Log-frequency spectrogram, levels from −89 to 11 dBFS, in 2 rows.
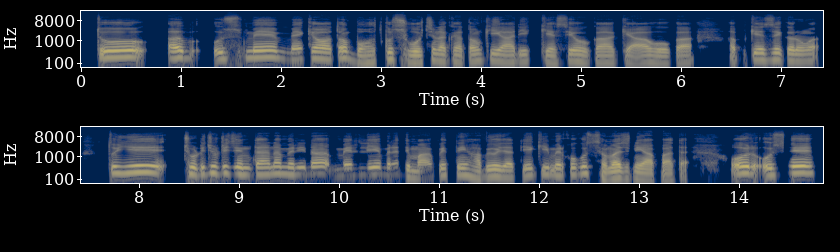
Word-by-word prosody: तो 185 Hz, +1 st, +5 dB, 0.2 s
अब 175 Hz, +1 st, +4 dB, 0.2 s
उसमें 180 Hz, +4 st, +1 dB
मैं 150 Hz, +1 st, +1 dB
क्या 170 Hz, -, +3 dB
होता 155 Hz, -2 st, +3 dB
हूँ 175 Hz, -, +2 dB
बहुत 115 Hz, +1 st, -4 dB
कुछ 155 Hz, -, 0 dB
सोचना 115 Hz, +3 st, -1 dB
चाहता 120 Hz, -1 st, -3 dB
हूँ 130 Hz, -, -3 dB
कि 130 Hz, -1 st, -2 dB
यार 115 Hz, 0 st, -2 dB
ये 125 Hz, -, -5 dB
कैसे 115 Hz, +3 st, -4 dB
होगा? 115 Hz, -2 st, -1 dB
क्या -, -, -2 dB
होगा? 110 Hz, -2 st, -2 dB, 0.4 s
अब -, -, -3 dB
कैसे 145 Hz, 0 st, 0 dB
करूँगा? 130 Hz, 0 st, 0 dB, 0.4 s
तो 190 Hz, -, +1 dB
ये 200 Hz, +1 st, +4 dB, 0.2 s
छोटी-छोटी 180 Hz, +2 st, 0 dB
चिंता 170 Hz, -2 st, +1 dB
है 170 Hz, -, +1 dB
ना 185 Hz, +1 st, +1 dB
मेरी 170 Hz, -1 st, -2 dB
ना -, -, +5 dB, 0.3 s
मेरे 155 Hz, +1 st, -3 dB
लिए 170 Hz, +1 st, +1 dB
मेरे 165 Hz, -, -3 dB
दिमाग 115 Hz, -3 st, -2 dB
पे 150 Hz, -, -1 dB
इतनी 155 Hz, 0 st, -4 dB
हावी 130 Hz, -2 st, -4 dB
हो 140 Hz, -, +3 dB
जाती 125 Hz, +2 st, -2 dB
है 150 Hz, -, -1 dB
कि 170 Hz, -, -3 dB
मेरे 150 Hz, -, 0 dB
को 165 Hz, -, -1 dB
कुछ 185 Hz, +2 st, -3 dB
समझ 115 Hz, +1 st, +3 dB
नहीं 105 Hz, -, +1 dB
आ 95 Hz, -, +2 dB
पाता 90 Hz, -1 st, -4 dB
है -, -, -6 dB
और 190 Hz, 0 st, +7 dB, 0.2 s
उसे 195 Hz, +5 st, +5 dB
150 Hz, 205 wpm, -24 LUFS, 120-175 Hz, 0.4 s, और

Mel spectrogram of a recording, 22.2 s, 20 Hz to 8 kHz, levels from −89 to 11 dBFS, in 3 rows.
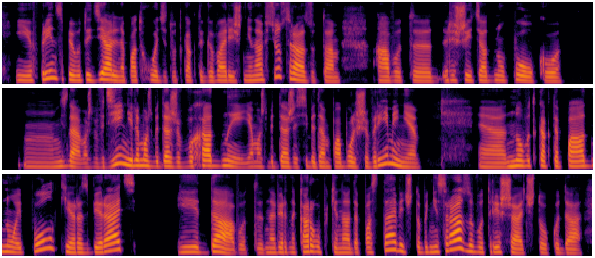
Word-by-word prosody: И, 175 Hz, -1 st, -3 dB
в 170 Hz, -, -9 dB
принципе, 220 Hz, -3 st, +1 dB
вот 170 Hz, +1 st, -4 dB
идеально 185 Hz, -3 st, +3 dB
подходит, 165 Hz, -2 st, -5 dB
вот, 155 Hz, -, -15 dB
как 160 Hz, -3 st, -5 dB
ты 165 Hz, -, -9 dB
говоришь: 160 Hz, 0 st, -2 dB
не 165 Hz, -1 st, -5 dB
на 180 Hz, +2 st, +1 dB
всю 300 Hz, +11 st, -3 dB
сразу, 180 Hz, -, +2 dB
там, 145 Hz, -2 st, -2 dB, 0.5 s
а 160 Hz, -1 st, +2 dB
вот, 155 Hz, -2 st, -8 dB
э, 155 Hz, -2 st, -2 dB
решить, 170 Hz, 0 st, -2 dB
1 165 Hz, +1 st, -2 dB
полку, 150 Hz, -4 st, 0 dB, 0.7 s
м, 160 Hz, -1 st, -9 dB
не 175 Hz, -, -2 dB
знаю, 165 Hz, -4 st, +2 dB
может 145 Hz, +1 st, -9 dB
быть, 150 Hz, -, -15 dB
в -, -, -7 dB
день, 240 Hz, -, +2 dB
или, 200 Hz, -1 st, +5 dB
может 195 Hz, -3 st, +2 dB
быть, 170 Hz, -1 st, -6 dB
даже 170 Hz, -2 st, +3 dB
в 155 Hz, -, -19 dB
выходные. 185 Hz, -1 st, +2 dB
Я, 160 Hz, +2 st, -5 dB
может 165 Hz, -1 st, -8 dB
быть, 165 Hz, 0 st, -12 dB
даже 160 Hz, -2 st, 0 dB
себе 165 Hz, +2 st, -4 dB
дам 160 Hz, -1 st, -1 dB
побольше 160 Hz, 0 st, -1 dB
времени, 175 Hz, -, 0 dB, 0.7 s
э, 150 Hz, -1 st, -2 dB
но 185 Hz, +4 st, +3 dB
вот 185 Hz, 0 st, -5 dB
как-то 175 Hz, -2 st, 0 dB
по 180 Hz, -1 st, +5 dB
1 185 Hz, -2 st, 0 dB
полке 275 Hz, -, +1 dB
разбирать. 175 Hz, -, +3 dB, 0.5 s
И, 185 Hz, 0 st, 0 dB
да, 165 Hz, -3 st, +5 dB
вот, 145 Hz, 0 st, -10 dB
наверно, 165 Hz, +2 st, -4 dB
коробки 190 Hz, -1 st, 0 dB
надо 165 Hz, 0 st, -2 dB
поставить, 220 Hz, +6 st, +1 dB
чтобы 180 Hz, 0 st, -5 dB
не 185 Hz, +1 st, -1 dB
сразу 255 Hz, -, +6 dB
вот 175 Hz, -3 st, -5 dB
решать, 170 Hz, -5 st, +1 dB
что 160 Hz, -3 st, -4 dB
куда, 145 Hz, -2 st, -2 dB
170 Hz, 175 wpm, -21 LUFS, 155-185 Hz, 0.7 s, сразу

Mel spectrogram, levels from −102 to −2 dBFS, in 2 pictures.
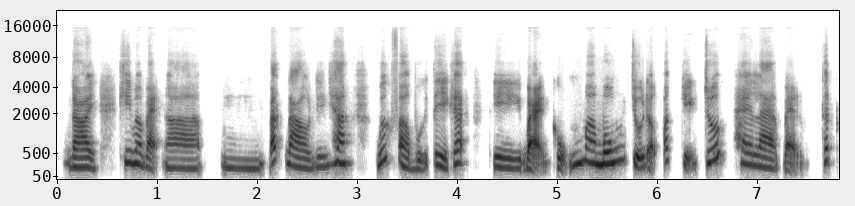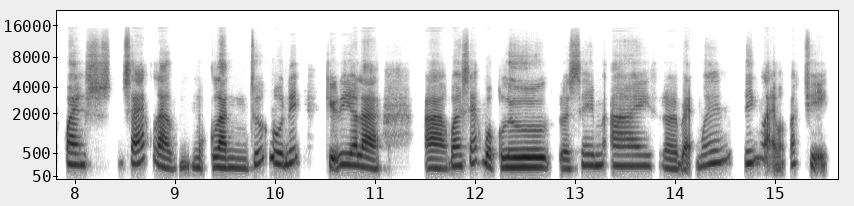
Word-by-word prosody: Rồi, 200 Hz, -2 st, +2 dB, 0.2 s
khi 290 Hz, -, -2 dB
mà 260 Hz, -2 st, +3 dB
bạn, 210 Hz, -, -1 dB
à, 180 Hz, -1 st, -4 dB, 0.2 s
ừm, 180 Hz, -2 st, -9 dB
bắt -, -, 0 dB
đầu 200 Hz, -7 st, +1 dB
đi 205 Hz, +3 st, -7 dB
ha, 275 Hz, -3 st, +4 dB, 0.3 s
bước 320 Hz, +9 st, -1 dB
vào 230 Hz, -4 st, +2 dB
buổi 165 Hz, -1 st, -6 dB
tiệc 215 Hz, -7 st, 0 dB
á, 280 Hz, -, +1 dB, 0.3 s
thì 190 Hz, -4 st, 0 dB
bạn -, -, +6 dB
cũng, 255 Hz, +4 st, -1 dB
ơ, 285 Hz, -2 st, +3 dB
muốn 270 Hz, +6 st, +5 dB
chủ 410 Hz, -, +5 dB
động -, -, -2 dB
bắt -, -, -4 dB
chuyện -, -, -4 dB
trước 355 Hz, -, 0 dB
hay 260 Hz, -4 st, -2 dB
là 200 Hz, -5 st, +1 dB
bạn -, -, -1 dB, 0.2 s
thích 315 Hz, +1 st, -3 dB
quan 250 Hz, -2 st, +3 dB
s 245 Hz, -, -8 dB
sát 270 Hz, -1 st, 0 dB
là 215 Hz, -6 st, +4 dB, 0.2 s
một 200 Hz, 0 st, -5 dB
lần 195 Hz, -2 st, +3 dB
trước 285 Hz, -, -5 dB
luôn 260 Hz, -10 st, +3 dB
ấy, 350 Hz, -, -5 dB, 0.2 s
kiểu 390 Hz, -, +1 dB
như 250 Hz, -1 st, +3 dB
là, 200 Hz, -6 st, +5 dB, 0.4 s
à, 185 Hz, 0 st, +3 dB
quan 225 Hz, +1 st, +3 dB
sát 295 Hz, +6 st, -5 dB
một 230 Hz, -7 st, +1 dB
lượt 200 Hz, 0 st, +7 dB
rồi 180 Hz, -, -3 dB
xem 235 Hz, +6 st, -2 dB
ai 225 Hz, -1 st, -1 dB
rồi 185 Hz, -5 st, -3 dB
bạn -, -, -2 dB
mới 275 Hz, -, -3 dB
tiến 280 Hz, +7 st, -1 dB
lại 375 Hz, -, -3 dB
bạn -, -, -9 dB
bắt 255 Hz, -, -6 dB
chuyện? -, -, -4 dB
225 Hz, 220 wpm, -24 LUFS, 195-270 Hz, 0.4 s, lượt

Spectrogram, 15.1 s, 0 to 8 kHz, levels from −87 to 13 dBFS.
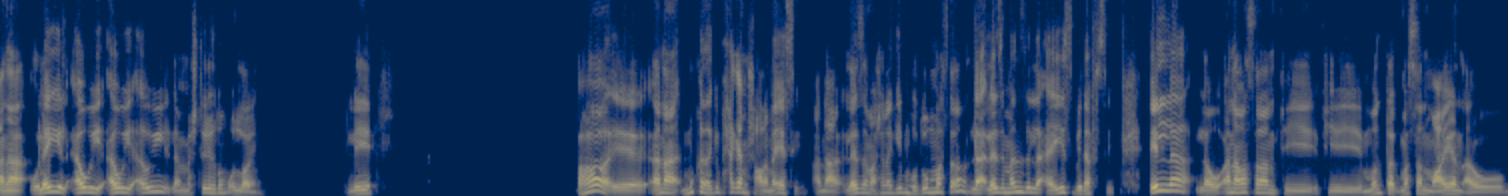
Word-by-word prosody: أنا 125 Hz, 0 st, +4 dB
قليّل 175 Hz, +9 st, +4 dB
أوي، 185 Hz, -2 st, +3 dB
أوي، 180 Hz, -1 st, +2 dB
أوي 190 Hz, +1 st, -2 dB
لمّا 125 Hz, 0 st, -7 dB
أشتري 165 Hz, +5 st, -3 dB
هدوم 160 Hz, +1 st, -6 dB
Online، 125 Hz, -2 st, -3 dB, 0.9 s
ليه؟ 140 Hz, +4 st, -1 dB, 2.1 s
آه -, -, +4 dB
ي 120 Hz, 0 st, -1 dB
أنا 165 Hz, -2 st, +2 dB
ممكن 180 Hz, +7 st, -3 dB
أجيب 145 Hz, -, -4 dB
حاجة 190 Hz, 0 st, +2 dB
مش 160 Hz, -, -8 dB
على -, -, -1 dB
مقاسي -, -, -3 dB
أنا 115 Hz, 0 st, -1 dB
لازم 165 Hz, +1 st, 0 dB
عشان 150 Hz, -, -5 dB
أجيب 160 Hz, 0 st, -6 dB
هدوم 170 Hz, +5 st, -3 dB
مثلًا، 185 Hz, +5 st, -1 dB
لأ -, -, +4 dB
لازم 175 Hz, +2 st, +1 dB
أنزِل 190 Hz, -2 st, 0 dB
أقيس 180 Hz, -1 st, 0 dB
بنَفْسي، 140 Hz, +2 st, -3 dB, 0.4 s
إلّا 240 Hz, -1 st, +6 dB
لو 125 Hz, -, -1 dB
أنا 170 Hz, -, +4 dB
مثلًا 170 Hz, -4 st, +1 dB
في 120 Hz, -3 st, -8 dB
في 110 Hz, -3 st, -7 dB
مُنتَج 140 Hz, +7 st, -1 dB
مثلًا 135 Hz, +2 st, -2 dB
معيّن 125 Hz, +3 st, +2 dB
أو 100 Hz, -1 st, -4 dB
150 Hz, 160 wpm, -24 LUFS, 125-180 Hz, 2.1 s, إلّا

